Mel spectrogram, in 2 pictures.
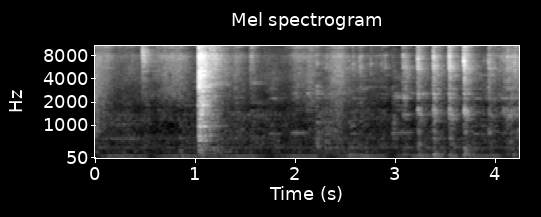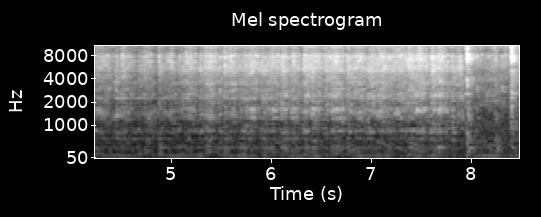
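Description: A spoon clicks against a bowl in a quick run of light taps, then gives way to a continuous soft scraping swish as cornstarch is stirred into a mixture, close and clear.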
